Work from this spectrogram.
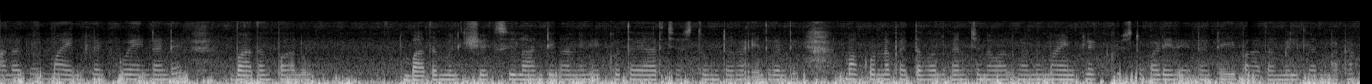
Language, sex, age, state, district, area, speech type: Telugu, female, 60+, Andhra Pradesh, Kakinada, rural, spontaneous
